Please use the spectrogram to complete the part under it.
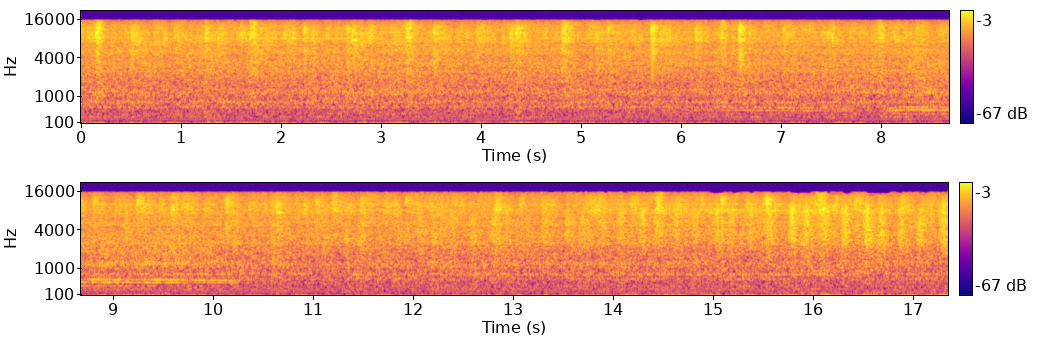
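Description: An exercise bike trainer whirs steadily with a low hum.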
